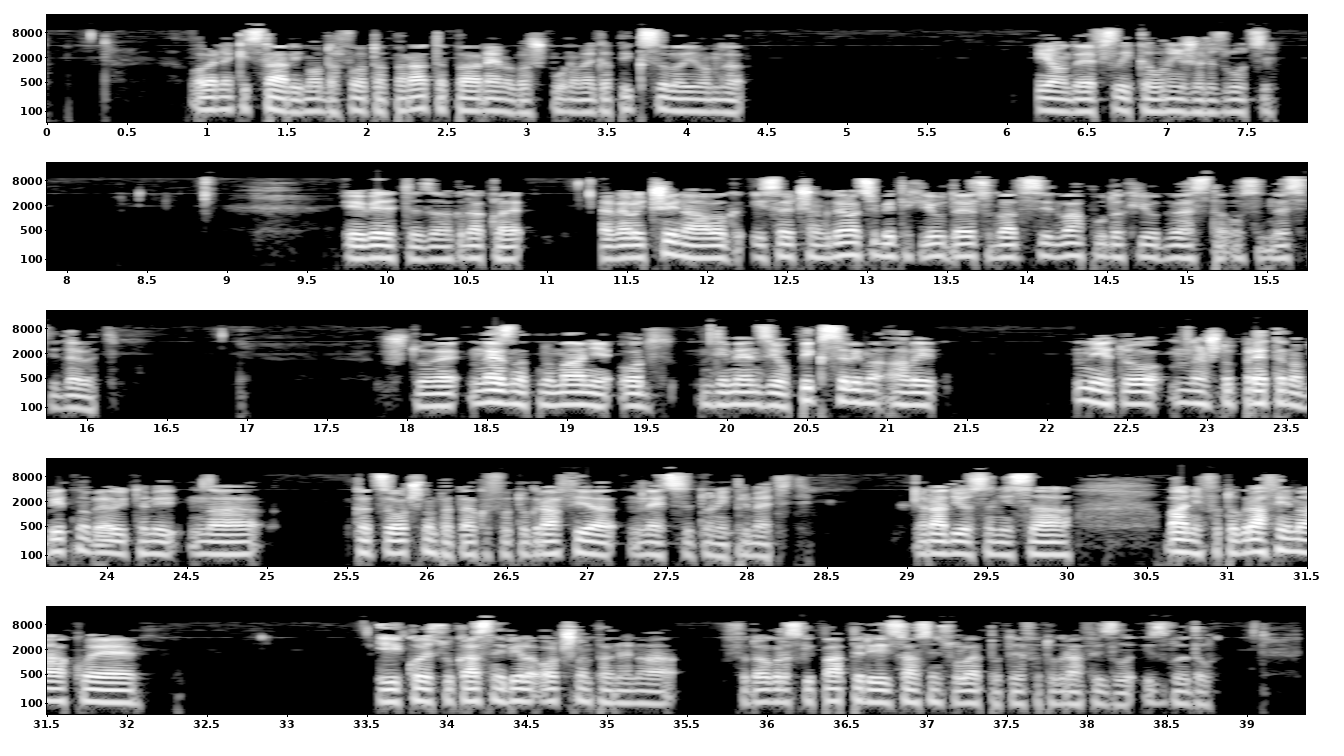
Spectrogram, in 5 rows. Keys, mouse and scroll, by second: 16.1-17.2 drag, 35.5-36.7 drag, 39.1-39.3 drag.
